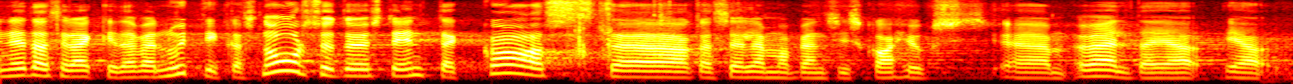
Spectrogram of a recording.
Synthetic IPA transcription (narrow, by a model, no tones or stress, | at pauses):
ne̞d̪̥ɑsiɾæːkːˑid̪̥ɑve̞lnut̪ʲˑːikːˑɑst̪no̞ːrset̪ø̞ːst̪ent̪ːekːɑːst̪ɑɡ̥ɑse̞lːemɑpe̞ɑnsiskɑɦjuks | øeld̪ɑjɑjɑ̰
